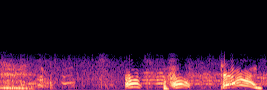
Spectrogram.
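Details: Blind Labrador Retriever named Wonder playing wildly in the snow in winter; a quick series of three loud, rising-then-falling barks after a soft whine, with light background noise.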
